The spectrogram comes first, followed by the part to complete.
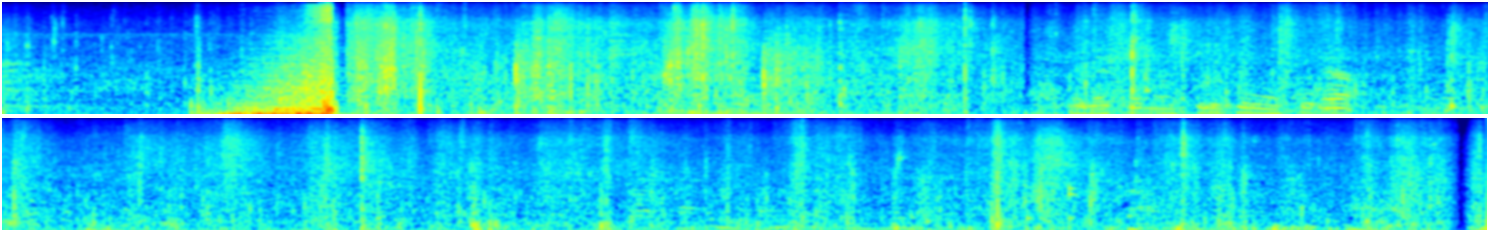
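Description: Footsteps and the rustle and crackle of leaves and twigs on a jungle trail, in short, irregular steps. A heavy low thump comes about a second and a half in.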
